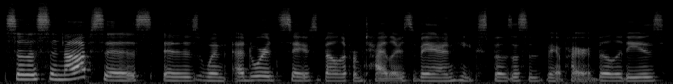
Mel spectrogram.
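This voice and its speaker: A woman's voice: on the low side, steady tone, a little slow, gravelly. A woman hosting a podcast, chatting casually and reading fan fiction aloud, prone to breaking into giggles. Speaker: podcast host.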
